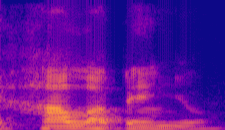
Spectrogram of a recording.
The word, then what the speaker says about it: jalapeño: J is pronounced as H. So the H, the letter H itself is silent, but when the J sound, the J letter is used in Spanish, it becomes an H sound.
